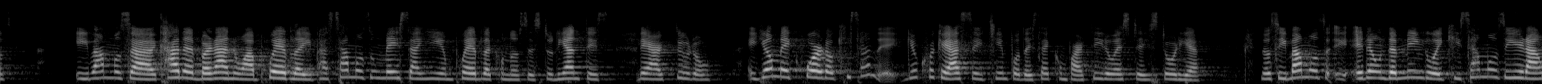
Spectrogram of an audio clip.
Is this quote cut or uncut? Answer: cut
